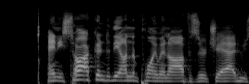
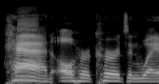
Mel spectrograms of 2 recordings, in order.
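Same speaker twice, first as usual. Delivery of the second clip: mock bad poetry; 4 dB louder than usual. The poet reciting bad verse to the café. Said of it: "shitty version of poetry".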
